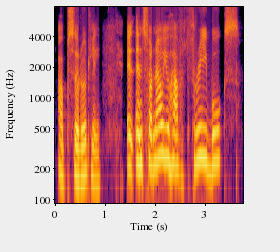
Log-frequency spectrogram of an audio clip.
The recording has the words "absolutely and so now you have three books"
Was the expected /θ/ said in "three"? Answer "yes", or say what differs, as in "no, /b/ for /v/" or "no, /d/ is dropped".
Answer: yes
